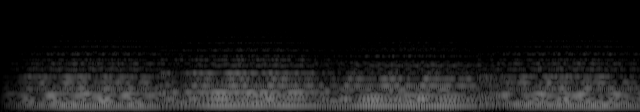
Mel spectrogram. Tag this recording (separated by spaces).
strings synth electronica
